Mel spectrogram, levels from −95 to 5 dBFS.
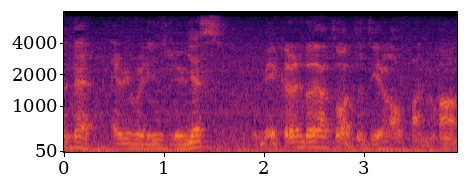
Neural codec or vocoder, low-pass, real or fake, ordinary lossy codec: codec, 16 kHz, 8 kbps, FunCodec, trained on LibriTTS, 25 frames a second; 7.2 kHz; fake; AAC, 48 kbps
